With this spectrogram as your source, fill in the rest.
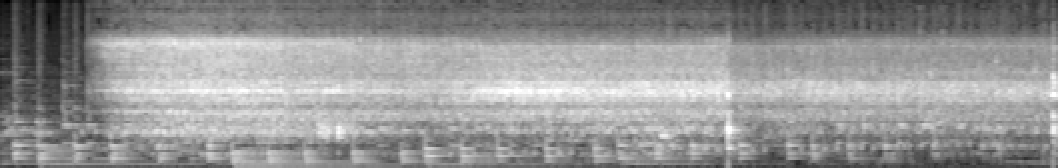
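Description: Mushrooms sizzle loudly in hot oil in a pan.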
